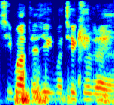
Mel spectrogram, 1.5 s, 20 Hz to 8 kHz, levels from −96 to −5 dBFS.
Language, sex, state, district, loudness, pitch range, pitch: Hindi, male, Bihar, Araria, -19 LUFS, 160-195 Hz, 185 Hz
